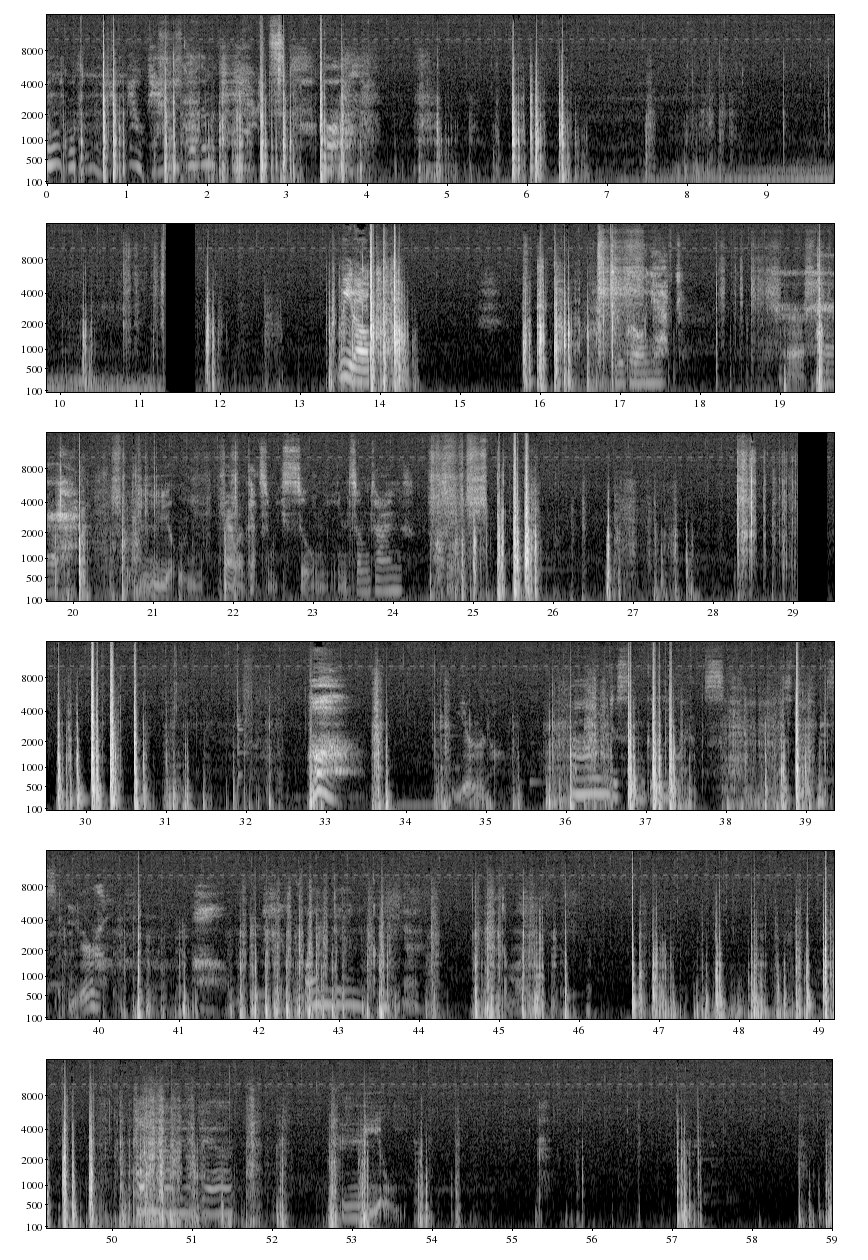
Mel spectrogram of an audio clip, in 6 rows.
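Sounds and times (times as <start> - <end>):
steady low hum: 0.0 - 59.0
sharp knocks and taps: 0.1 - 14.5, 24.5 - 29.0, 29.6 - 32.5, 33.6 - 54.4, 58.1 - 59.0.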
